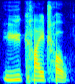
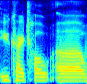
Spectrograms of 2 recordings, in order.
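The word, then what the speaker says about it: Yu-kai Chou: mention maybe, Zdeňku, the source, because a great gamification expert is Yu Kai Cho. It's I will then maybe send the share link, but it's spelled YUKAICHOU.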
